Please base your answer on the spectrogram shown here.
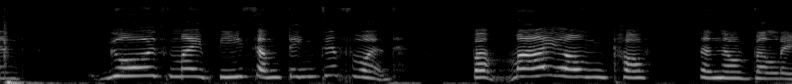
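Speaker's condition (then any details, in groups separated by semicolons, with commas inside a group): Cerebral palsy; uses crutches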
